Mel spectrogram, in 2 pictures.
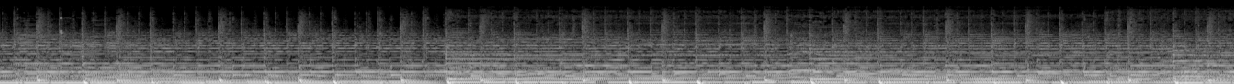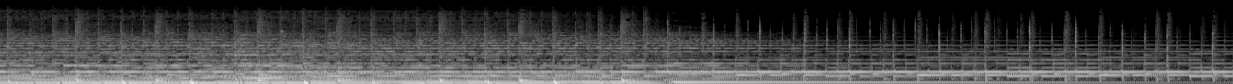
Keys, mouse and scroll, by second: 0.8 click, 2.5 right click, 4.3 click, 8.9 click, 8.9 middle click, 10.3 right click, 11.3 click, 13.1 middle click, 13.8 right click, 14.2 middle click, 15.1 click, 18.1 middle click, 18.5 shift+middle click, 19.5 middle click, 20.2 shift+middle click, 21.0 right click, 22.4 click, 23.9 middle click.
